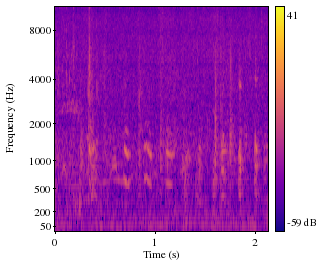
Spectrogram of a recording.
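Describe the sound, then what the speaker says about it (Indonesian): Barred Rock and layer hens cluck in a coop at evening feeding, a fairly quiet stream of short, overlapping clucks and murmurs from several birds at close range, with no talk. "ini adalah ayam baretrok"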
